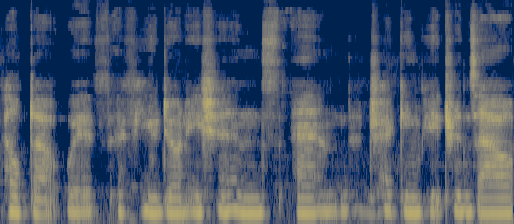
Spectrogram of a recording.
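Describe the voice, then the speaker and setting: Quiet and monotone, a woman with a fairly high pitch talks at a fairly slow pace over noticeable background noise. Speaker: book vlogger. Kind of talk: casual vlog narration. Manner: quiet, hushed.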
